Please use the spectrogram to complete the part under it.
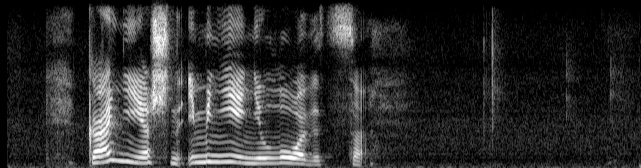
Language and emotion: Russian, angry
